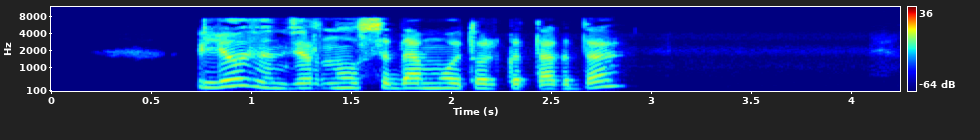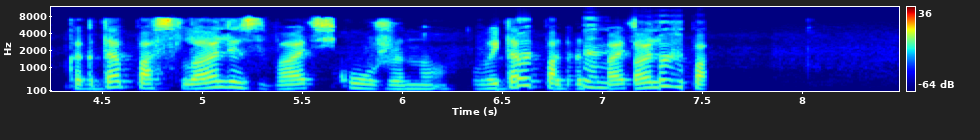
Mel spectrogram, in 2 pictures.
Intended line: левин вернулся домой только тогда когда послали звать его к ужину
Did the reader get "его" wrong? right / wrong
wrong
